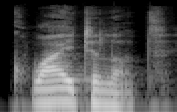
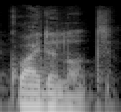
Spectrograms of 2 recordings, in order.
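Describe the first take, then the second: First: It is pronounced in a less American way. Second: It is pronounced in a more American way. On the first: "Three words, but they become one" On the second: "That's more American"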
